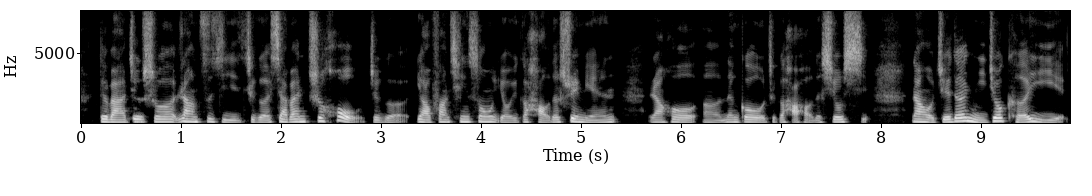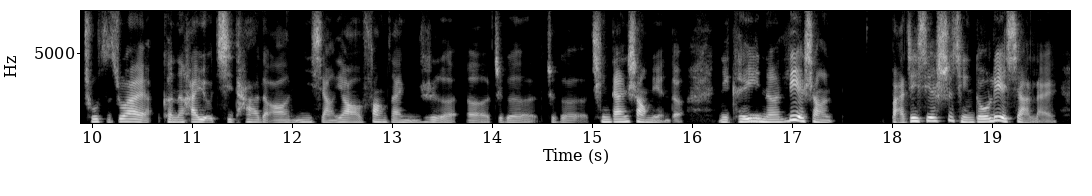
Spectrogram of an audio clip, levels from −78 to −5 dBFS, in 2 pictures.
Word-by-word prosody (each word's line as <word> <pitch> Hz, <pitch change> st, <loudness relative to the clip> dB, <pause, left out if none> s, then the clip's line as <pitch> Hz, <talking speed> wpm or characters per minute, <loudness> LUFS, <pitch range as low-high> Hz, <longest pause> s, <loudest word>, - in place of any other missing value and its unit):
对 185 Hz, -, +3 dB
吧？ 155 Hz, -2 st, +2 dB
就 180 Hz, +2 st, +1 dB
是 170 Hz, -, 0 dB
说 175 Hz, -1 st, +1 dB
让 185 Hz, -1 st, +2 dB
自 185 Hz, +2 st, -3 dB
己 155 Hz, -6 st, -5 dB
这 160 Hz, +5 st, -7 dB
个 150 Hz, -1 st, -3 dB
下 175 Hz, +3 st, +2 dB
班 175 Hz, +2 st, +1 dB
之 225 Hz, +5 st, 0 dB
后， 255 Hz, +5 st, +1 dB
这 155 Hz, -, -5 dB
个 140 Hz, -3 st, -9 dB
要 155 Hz, -, +1 dB
放 165 Hz, +2 st, -2 dB
轻 175 Hz, +1 st, -1 dB
松， 180 Hz, 0 st, 0 dB
有 145 Hz, -4 st, -6 dB
一 140 Hz, -, -9 dB
个 165 Hz, -, -5 dB
好 150 Hz, -4 st, -3 dB
的 155 Hz, -, -3 dB
睡 185 Hz, +4 st, +2 dB
眠， 145 Hz, +1 st, -5 dB, 0.3 s
然 150 Hz, -1 st, -4 dB
后， 155 Hz, -2 st, -2 dB
呃， 140 Hz, -2 st, -10 dB
能 155 Hz, +3 st, -4 dB
够 160 Hz, -2 st, 0 dB
这 155 Hz, -, -11 dB
个 150 Hz, -, -6 dB
好 -, -, -1 dB
好 -, -, -7 dB
地 135 Hz, -, -9 dB
休 165 Hz, +4 st, +1 dB
息。 170 Hz, -, 0 dB, 0.4 s
那 180 Hz, -2 st, +3 dB
我 155 Hz, -, 0 dB
觉 165 Hz, +5 st, +1 dB
得 220 Hz, +5 st, +5 dB
你 170 Hz, -11 st, +2 dB
就 225 Hz, +9 st, +5 dB
可 155 Hz, -6 st, -2 dB
以 155 Hz, -8 st, -2 dB
除 185 Hz, -, -1 dB
此 185 Hz, -4 st, -6 dB
之 195 Hz, -, -2 dB
外 185 Hz, -3 st, +5 dB
啊， -, -, -7 dB
可 170 Hz, -, -3 dB
能 155 Hz, 0 st, -3 dB
还 165 Hz, +1 st, +2 dB
有 160 Hz, -4 st, +2 dB
其 165 Hz, +5 st, +1 dB
它 155 Hz, -1 st, -4 dB
的 155 Hz, 0 st, -6 dB
啊， 145 Hz, +1 st, -5 dB
你 145 Hz, +2 st, -7 dB
想 140 Hz, -3 st, -3 dB
要 150 Hz, -2 st, -1 dB
放 165 Hz, -5 st, -3 dB
在 145 Hz, -1 st, -5 dB
你 130 Hz, -2 st, -7 dB
这 150 Hz, +3 st, -7 dB
个 -, -, -6 dB
呃， 135 Hz, -1 st, -7 dB
这 145 Hz, -, -6 dB
个 135 Hz, -, -8 dB
这 -, -, -9 dB
个 135 Hz, -1 st, -12 dB
清 170 Hz, -, 0 dB
单 175 Hz, +1 st, +3 dB
上 190 Hz, -4 st, +3 dB
面 -, -, -7 dB
的。 -, -, -9 dB, 0.3 s
你 160 Hz, -, -2 dB
可 185 Hz, -, -2 dB
以 195 Hz, +2 st, +6 dB
呢 170 Hz, -2 st, +3 dB
列 260 Hz, -, +7 dB
上， 145 Hz, -9 st, +1 dB, 0.6 s
把 -, -, -1 dB
这 225 Hz, -, +6 dB
些 230 Hz, +2 st, +5 dB
事 230 Hz, +4 st, +4 dB
情 170 Hz, -9 st, -1 dB
都 185 Hz, +1 st, +5 dB
列 245 Hz, +1 st, +7 dB
下 195 Hz, -, +1 dB
来， -, -, -9 dB
165 Hz, 280 characters per minute, -23 LUFS, 150-180 Hz, 0.6 s, 列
